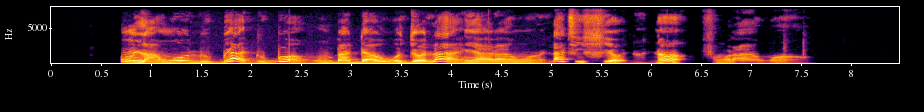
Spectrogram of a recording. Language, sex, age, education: Yoruba, male, 46-60, tertiary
